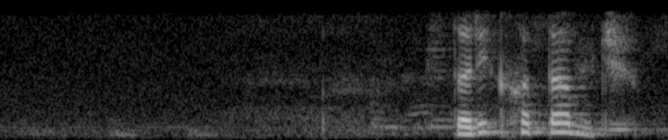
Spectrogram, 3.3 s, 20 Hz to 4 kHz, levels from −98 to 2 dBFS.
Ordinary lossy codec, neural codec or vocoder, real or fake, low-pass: none; none; real; 3.6 kHz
